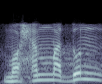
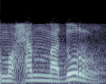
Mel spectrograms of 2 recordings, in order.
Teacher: اب قاعدہ دیکھیں گے کہ یہ تنوین ہے، تنوین کے بعد حروف یرملون میں سے را ہے، لہذا یہاں ادغام کریں گے، تنوین کو را میں داخل کریں گے. محمد نہیں بلکہ محمدر.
